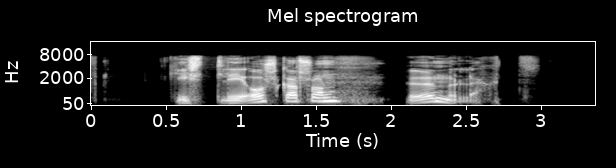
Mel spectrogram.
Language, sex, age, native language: Icelandic, male, 40-49, Icelandic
